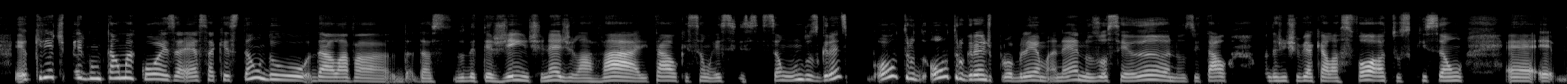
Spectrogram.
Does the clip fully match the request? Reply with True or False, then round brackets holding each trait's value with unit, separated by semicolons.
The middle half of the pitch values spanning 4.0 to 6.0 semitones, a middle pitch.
True (4.6 semitones; 180 Hz)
